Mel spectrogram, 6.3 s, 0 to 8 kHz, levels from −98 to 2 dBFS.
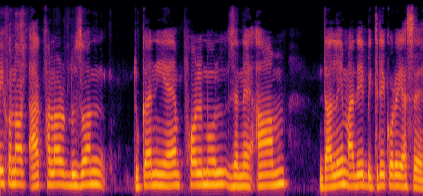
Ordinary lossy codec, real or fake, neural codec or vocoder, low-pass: none; fake; codec, 16 kHz, 2 kbps, X-Codec, WavLM features, trained on Multilingual LibriSpeech; 7.2 kHz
